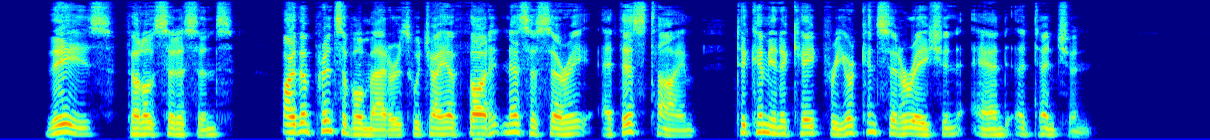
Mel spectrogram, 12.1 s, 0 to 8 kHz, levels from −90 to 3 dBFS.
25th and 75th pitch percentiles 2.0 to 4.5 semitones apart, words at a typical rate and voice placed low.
No: average, 4.2 semitones; slow, 115 wpm; low, 130 Hz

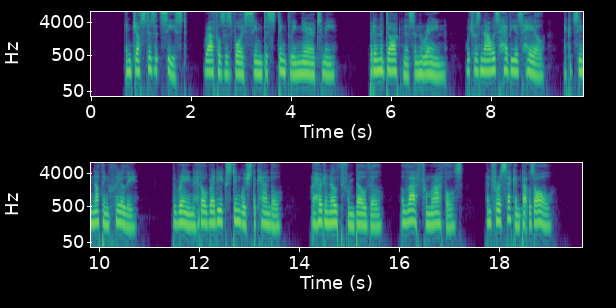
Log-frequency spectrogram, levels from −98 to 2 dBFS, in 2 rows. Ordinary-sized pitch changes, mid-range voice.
Yes: average, 3.2 semitones; medium, 165 Hz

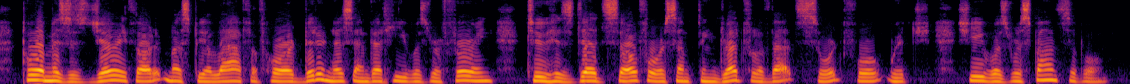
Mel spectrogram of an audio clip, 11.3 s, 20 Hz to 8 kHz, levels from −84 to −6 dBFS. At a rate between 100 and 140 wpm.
No: average, 170 wpm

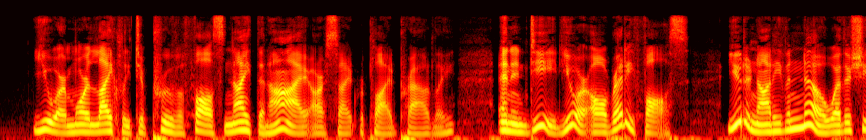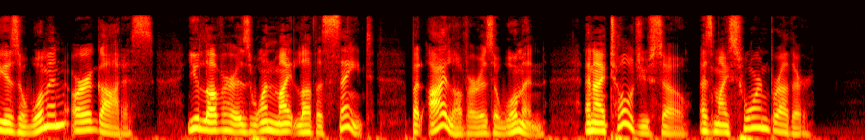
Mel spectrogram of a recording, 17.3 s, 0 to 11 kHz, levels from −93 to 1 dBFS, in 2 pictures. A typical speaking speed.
No: fast, 215 wpm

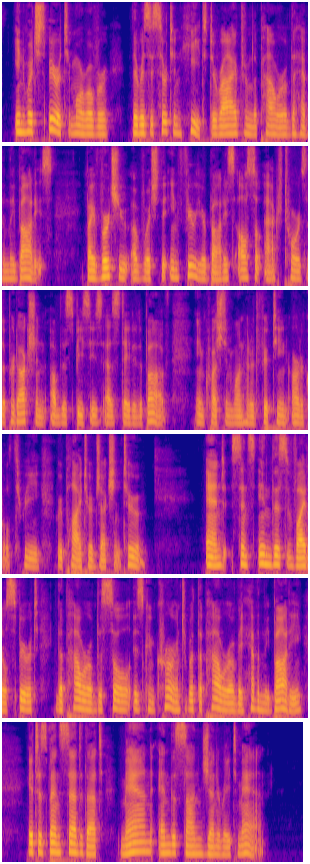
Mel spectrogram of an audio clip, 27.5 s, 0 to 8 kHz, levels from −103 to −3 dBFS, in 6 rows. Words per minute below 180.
Yes: average, 155 wpm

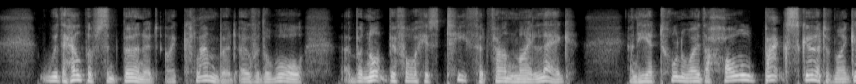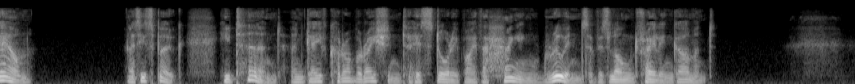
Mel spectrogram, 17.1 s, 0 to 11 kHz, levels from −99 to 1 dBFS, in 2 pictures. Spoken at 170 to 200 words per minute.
Yes: average, 180 wpm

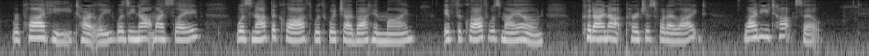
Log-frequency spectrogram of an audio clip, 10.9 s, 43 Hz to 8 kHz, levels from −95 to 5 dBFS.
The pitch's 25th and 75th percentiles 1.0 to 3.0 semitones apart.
Yes: narrow, 2.6 semitones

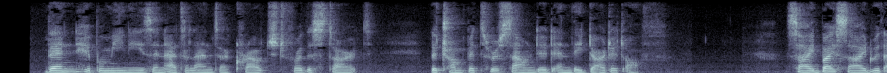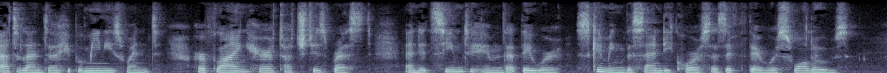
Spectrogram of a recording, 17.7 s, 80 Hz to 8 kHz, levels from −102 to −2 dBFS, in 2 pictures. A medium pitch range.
No: narrow, 2.1 semitones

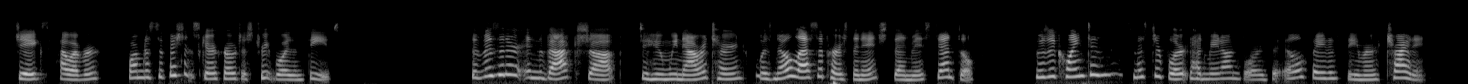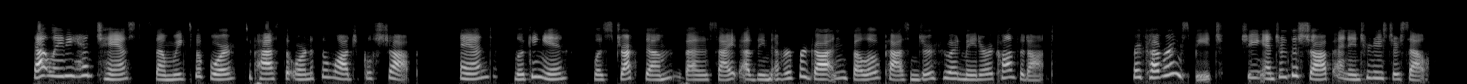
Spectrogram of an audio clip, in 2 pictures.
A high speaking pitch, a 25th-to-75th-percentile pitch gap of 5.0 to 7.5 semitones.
Yes: very high, 265 Hz; wide, 5.4 semitones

